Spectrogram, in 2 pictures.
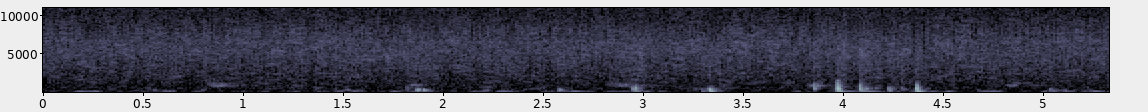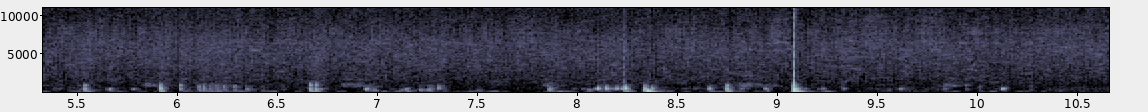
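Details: Irregular low gurgles and squelches from the belly of a fit male over about ten seconds: ordinary stomach rumbling, normal borborygmi.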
